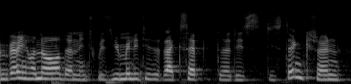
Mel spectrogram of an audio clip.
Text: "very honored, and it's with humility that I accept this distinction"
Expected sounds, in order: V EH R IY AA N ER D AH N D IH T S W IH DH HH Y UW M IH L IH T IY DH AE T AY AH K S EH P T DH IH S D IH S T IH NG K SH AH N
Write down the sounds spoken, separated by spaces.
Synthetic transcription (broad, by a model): V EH R IY AA N ER D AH N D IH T W IH DH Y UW M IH L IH T IY DH AE T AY AH K S EH P T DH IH S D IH S T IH NG K SH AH N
